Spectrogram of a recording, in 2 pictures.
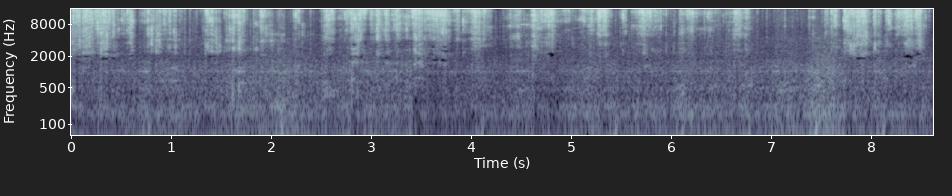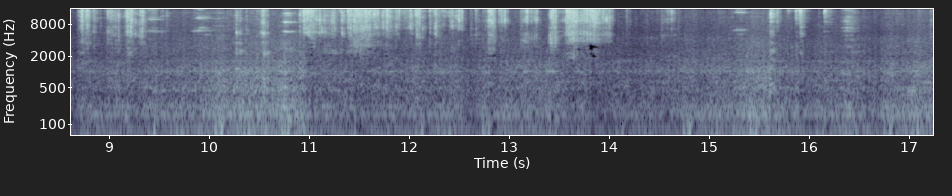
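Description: Clear plastic bag crinkling and rustling in the hands as new piston rings are unwrapped from their packaging, with irregular crackles throughout.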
